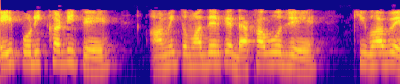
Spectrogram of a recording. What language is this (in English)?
Bangla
